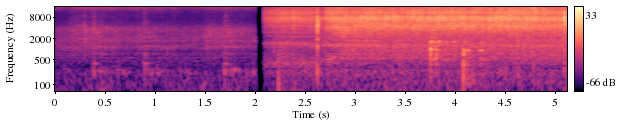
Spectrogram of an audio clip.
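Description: Vegetables (potato and Malabar spinach) sizzling in hot oil in a kadai, starting abruptly about two seconds in, with a few sharp clicks of the spatula as they are stirred.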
